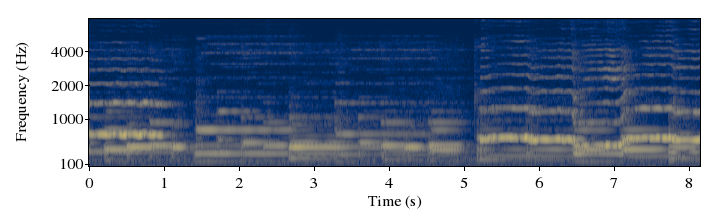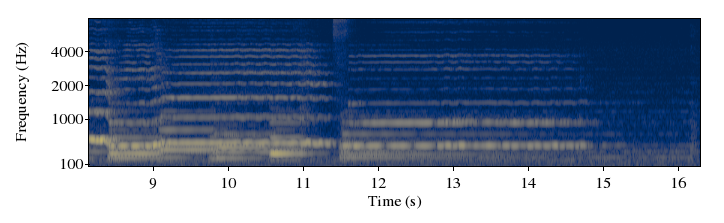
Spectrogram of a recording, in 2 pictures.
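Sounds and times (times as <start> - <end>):
soprano singing a Kyrie: 0.0 - 15.4
choir singing: 5.2 - 14.7.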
